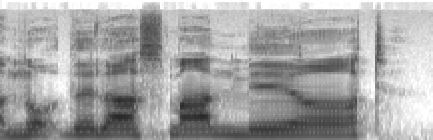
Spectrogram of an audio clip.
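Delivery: high-pitched, put-on Birmingham accent. Speaker tries out an accent for a listener, attempted Birmingham accent. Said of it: "Does that sound Birmingham to you?".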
